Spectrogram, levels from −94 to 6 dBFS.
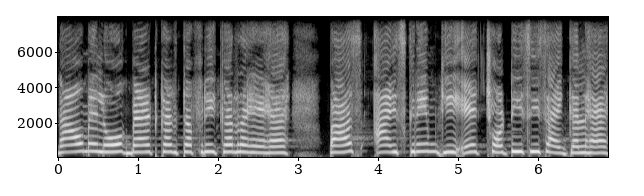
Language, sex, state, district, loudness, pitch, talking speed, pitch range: Hindi, female, Delhi, New Delhi, -11 LUFS, 390 Hz, 150 wpm, 370-400 Hz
